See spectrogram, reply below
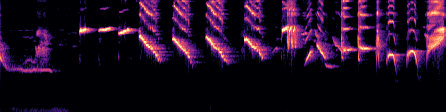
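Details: Asian pied starling delivering a varied song with fill-in phrases, used as a lure for other starlings: a wavering whistle, then a fast series of sharp downslurred notes, roughly two per second, speeding into clipped whistles.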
